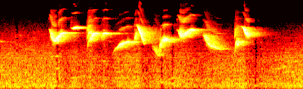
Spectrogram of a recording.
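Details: A black-throated canary sings one lively phrase of high, quickly slurred whistled notes, rising and falling, about two seconds long; recorded as a tutor song for white-rumped shama.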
